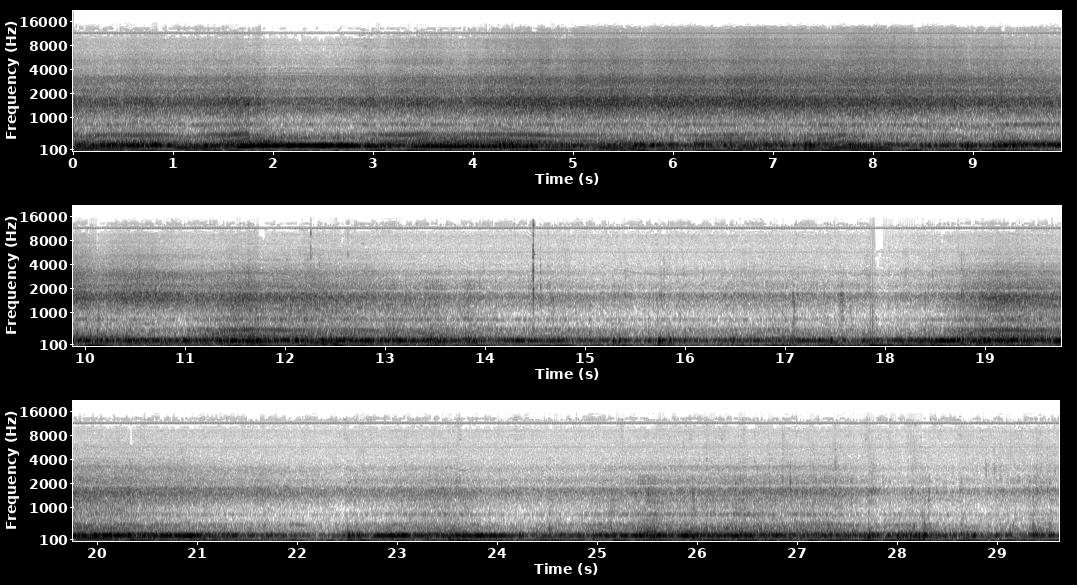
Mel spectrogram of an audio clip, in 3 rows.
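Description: Audi A1's engine revving up and dropping back again and again as the car is driven hard on snow, over a steady rushing noise.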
